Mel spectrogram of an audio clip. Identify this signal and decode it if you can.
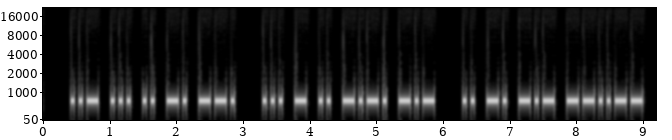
Morse code, heard as a keyed tone, about 20 wpm, 700 Hz. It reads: USING STICK INK,
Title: Pangram Challenge v2 - 20wpm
